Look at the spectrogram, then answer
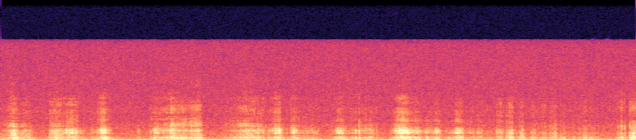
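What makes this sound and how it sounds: Long jeweled nails scratch and rub across the front of a small, flat, hollow printed Birchbox cardboard box. Dry, papery rasping strokes come in short bursts with a midrange hollow tone, over a steady low rumble throughout.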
